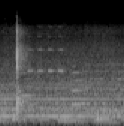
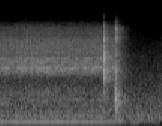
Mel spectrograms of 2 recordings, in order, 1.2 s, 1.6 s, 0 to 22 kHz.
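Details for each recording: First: Dayton Audio SPA500 subwoofer plate amp after anti-pop mod, RCA input connected, gain all the way down: one small sharp tick at switch-on, then quiet steady hum; minor acceptable turn-on pop from slight output offset. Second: Dayton Audio SPA500 subwoofer amp after an anti-pop/thump mod, switched off after a 10-second soft-start settle: hum and hiss cut off with only a slight tick, no thump, output DC jump stayed below 180 mV.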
